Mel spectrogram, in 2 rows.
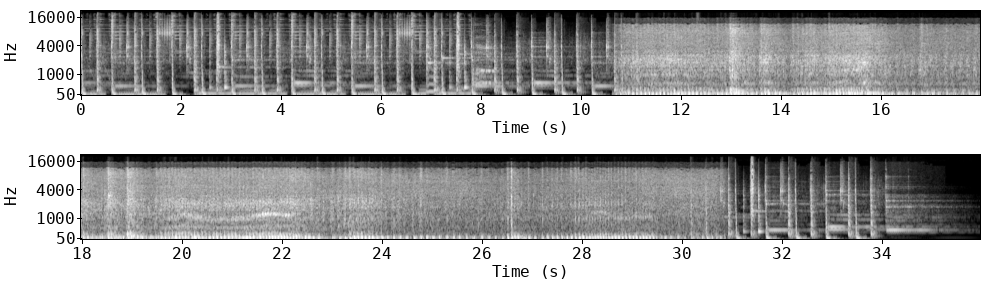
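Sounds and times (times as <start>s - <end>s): motorcycle engine revving: 10.8s - 30.6s.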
